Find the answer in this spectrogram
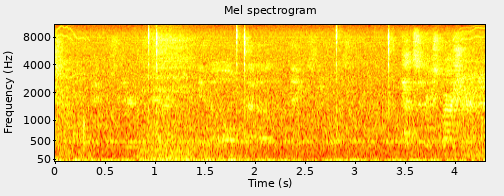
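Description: Near silence: faint room tone with a handful of soft computer-mouse clicks spread through it.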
